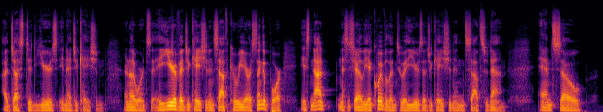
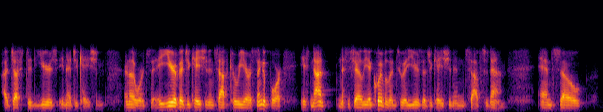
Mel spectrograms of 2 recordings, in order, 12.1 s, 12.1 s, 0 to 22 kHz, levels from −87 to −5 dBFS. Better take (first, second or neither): first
